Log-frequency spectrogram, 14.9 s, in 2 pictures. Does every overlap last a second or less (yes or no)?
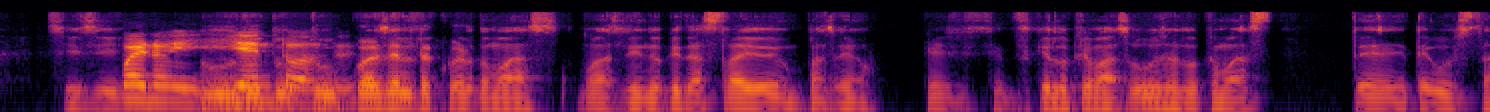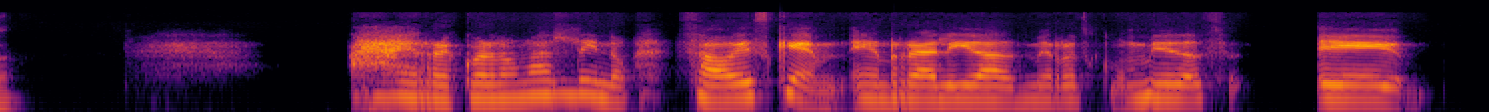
no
